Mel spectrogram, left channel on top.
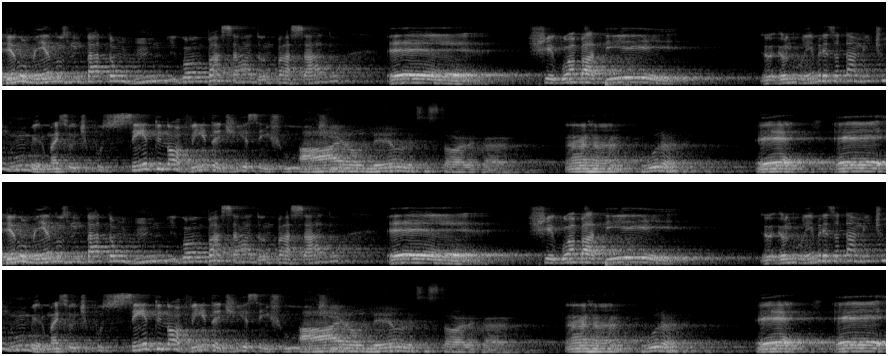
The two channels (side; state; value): both; identical; correlation 1.00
